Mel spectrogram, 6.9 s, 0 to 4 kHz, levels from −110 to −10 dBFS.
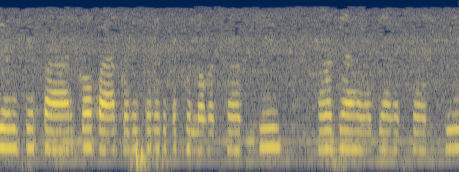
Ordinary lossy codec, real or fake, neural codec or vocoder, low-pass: MP3, 16 kbps; real; none; 3.6 kHz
